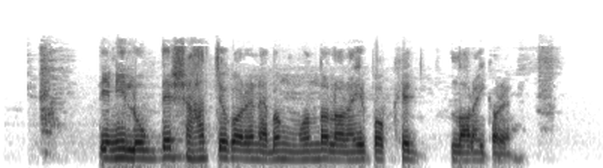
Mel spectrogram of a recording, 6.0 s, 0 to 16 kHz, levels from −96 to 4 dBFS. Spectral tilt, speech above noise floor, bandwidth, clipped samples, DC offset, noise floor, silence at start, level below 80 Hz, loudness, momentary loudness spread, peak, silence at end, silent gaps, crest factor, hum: -6.5 dB/octave; 49 dB; 7.4 kHz; under 0.1%; under 0.1%; -63 dBFS; 0.4 s; -56 dBFS; -14 LUFS; 13 LU; 0 dBFS; 0.95 s; none; 14 dB; none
